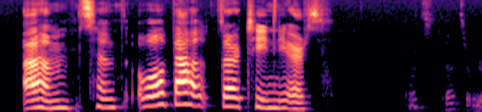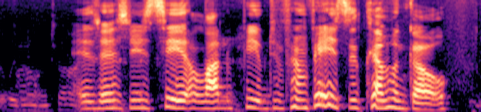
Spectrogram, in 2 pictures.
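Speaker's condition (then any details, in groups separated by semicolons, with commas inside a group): Damaged diaphragm; regular breathing exercise through cardio; breathing problems strongly affect speech, worse without exercise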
